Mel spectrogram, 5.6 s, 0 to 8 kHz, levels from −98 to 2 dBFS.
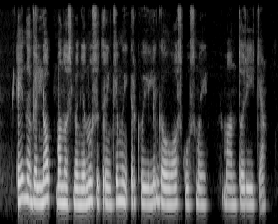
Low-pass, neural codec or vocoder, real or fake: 7.2 kHz; none; real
